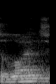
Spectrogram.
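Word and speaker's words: Allianz: And although it's spelled differently, it's Alliance Insurance.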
